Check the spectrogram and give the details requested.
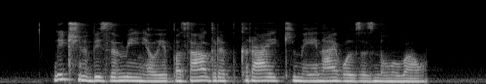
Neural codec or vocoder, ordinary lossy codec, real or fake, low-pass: codec, 16 kHz, 2 kbps, FunCodec, trained on LibriTTS, 25 frames a second; none; fake; 7.2 kHz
